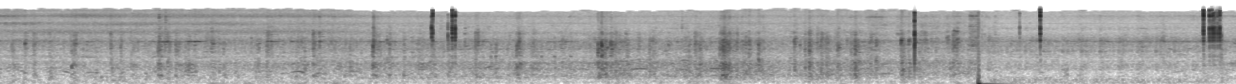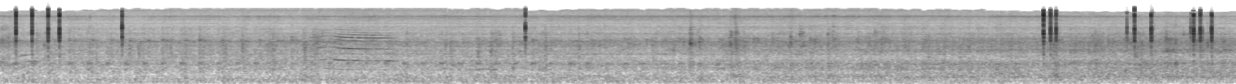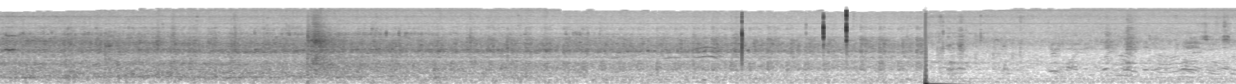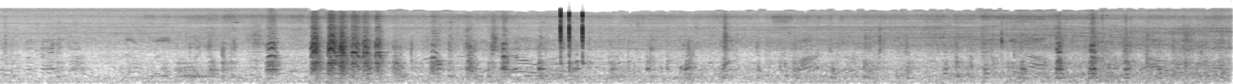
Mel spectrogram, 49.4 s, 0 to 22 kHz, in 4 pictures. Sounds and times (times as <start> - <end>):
Railroad car, train wagon: 0.0 - 49.4
Train: 0.0 - 49.4
Speech: 35.2 - 39.2, 42.0 - 42.8, 47.0 - 49.1.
